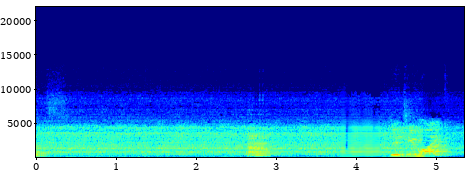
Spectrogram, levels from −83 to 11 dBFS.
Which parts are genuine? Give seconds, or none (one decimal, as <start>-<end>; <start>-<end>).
0.0-3.8; 4.3-5.4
